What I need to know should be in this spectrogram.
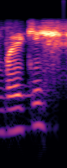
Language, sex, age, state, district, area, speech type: Kashmiri, male, 18-30, Jammu and Kashmir, Kupwara, rural, conversation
